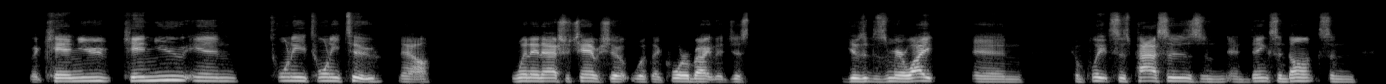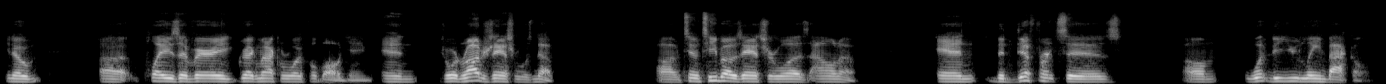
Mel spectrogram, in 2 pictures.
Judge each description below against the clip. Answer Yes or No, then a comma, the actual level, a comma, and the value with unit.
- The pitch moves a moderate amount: Yes, average, 3.2 semitones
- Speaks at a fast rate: No, average, 145 wpm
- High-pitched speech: No, medium, 140 Hz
